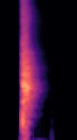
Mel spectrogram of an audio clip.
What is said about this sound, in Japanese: 手を叩くとすっきり目が覚めて、これまでの暗示もすべて消えてなくなります。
